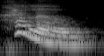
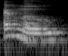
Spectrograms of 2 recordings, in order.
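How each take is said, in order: First: The word starts with an audible h sound. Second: The word starts without an h sound. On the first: The speaker calls it right. "você fala hi, hello" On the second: The speaker calls it wrong. "você não fala hello"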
